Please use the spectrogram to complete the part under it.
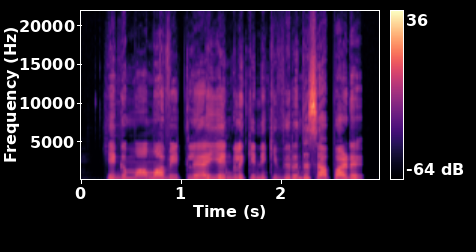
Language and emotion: Tamil, happy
